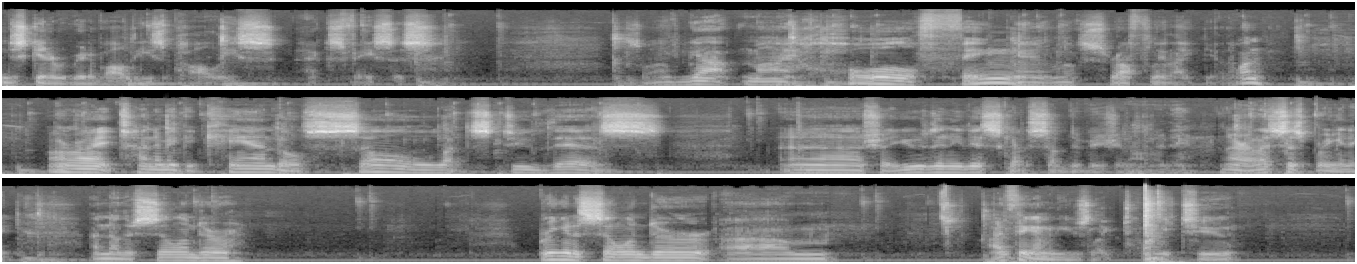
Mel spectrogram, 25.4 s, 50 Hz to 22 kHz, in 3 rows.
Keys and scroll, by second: 1.4 x, 2.6 Tab, 3.8 /, 4.9 alt+a, 13.4 Tab, 14.7 Tab, 15.5 alt+a, 17.1 shift+a, 23.2 2.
